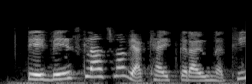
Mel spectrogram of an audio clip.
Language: Gujarati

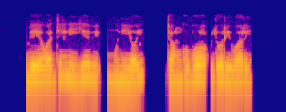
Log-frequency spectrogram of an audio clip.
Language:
Adamawa Fulfulde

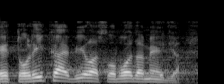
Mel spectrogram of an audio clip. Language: Serbian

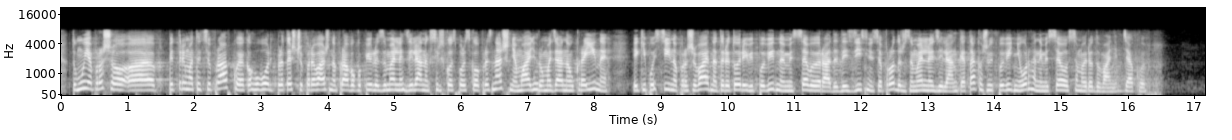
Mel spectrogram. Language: Ukrainian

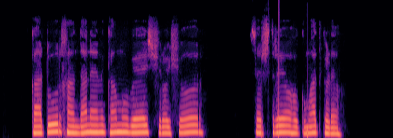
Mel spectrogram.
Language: Yidgha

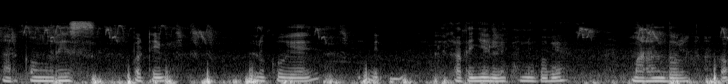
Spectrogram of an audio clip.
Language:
Santali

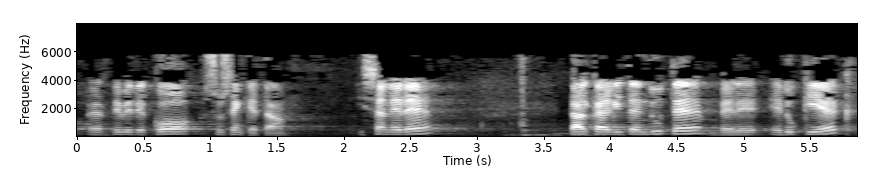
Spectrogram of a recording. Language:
Basque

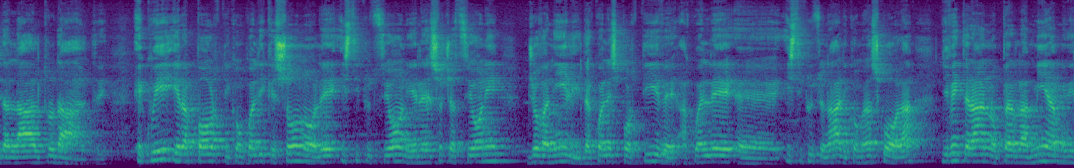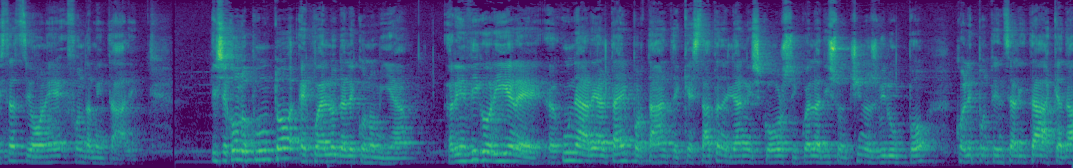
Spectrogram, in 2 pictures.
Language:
Italian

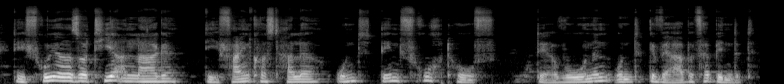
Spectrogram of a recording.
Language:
German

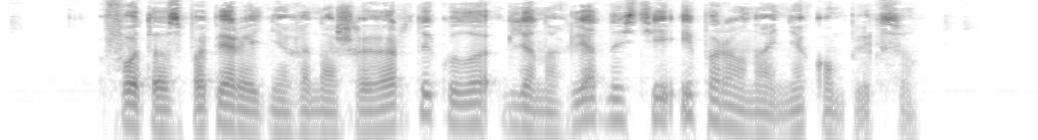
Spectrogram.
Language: Belarusian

